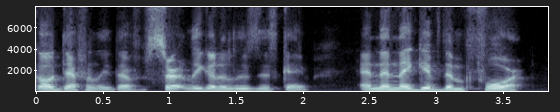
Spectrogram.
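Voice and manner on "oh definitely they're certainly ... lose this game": ordinary delivery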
